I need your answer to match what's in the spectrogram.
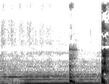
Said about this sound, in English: Oh, dear. It's a coughing spell. It was tuberculosis, and there was little to be done about it.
